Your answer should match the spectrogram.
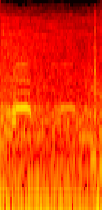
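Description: A brief goose honk sound effect plays in a Magic: The Gathering video game as a Goose card is drawn, heard over a dense, noisy background.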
